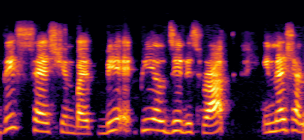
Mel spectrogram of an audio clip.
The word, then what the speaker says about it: Inessa: How do I pronounce your name? Is Inessa? Inessa, yes.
